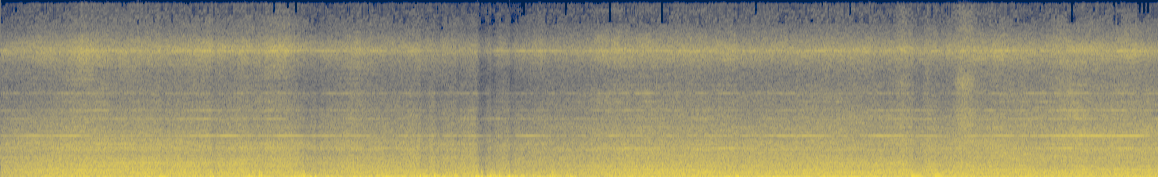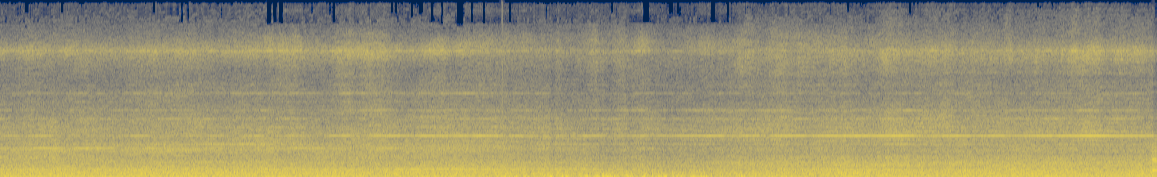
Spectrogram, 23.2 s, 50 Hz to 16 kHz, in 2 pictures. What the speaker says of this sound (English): So Alaska Airlines 782 coming in from Seattle. It's a 22-year-old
